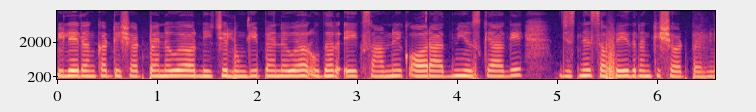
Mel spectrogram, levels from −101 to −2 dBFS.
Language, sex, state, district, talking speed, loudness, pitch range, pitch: Hindi, female, Chhattisgarh, Sukma, 290 wpm, -16 LUFS, 225-235 Hz, 230 Hz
